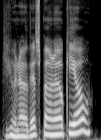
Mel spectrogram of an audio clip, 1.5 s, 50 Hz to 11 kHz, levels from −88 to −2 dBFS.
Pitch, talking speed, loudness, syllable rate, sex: 185 Hz, 200 wpm, -14 LUFS, 5.2 syllables/s, male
